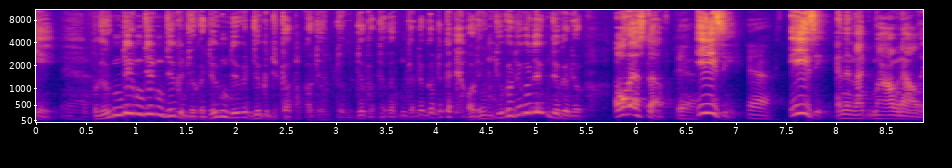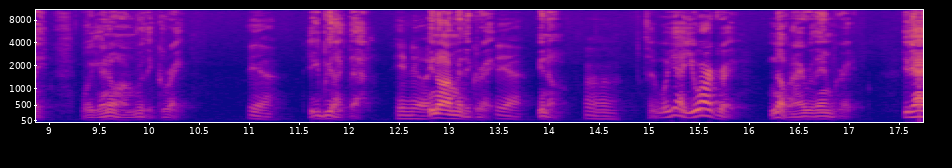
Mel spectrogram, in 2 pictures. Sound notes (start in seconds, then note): 1.1 bass sound effects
